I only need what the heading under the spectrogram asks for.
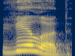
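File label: "велӧд", Komi, female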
